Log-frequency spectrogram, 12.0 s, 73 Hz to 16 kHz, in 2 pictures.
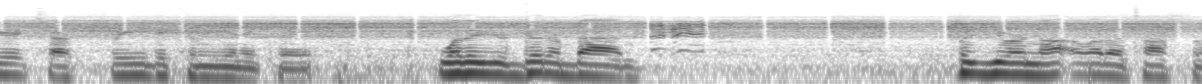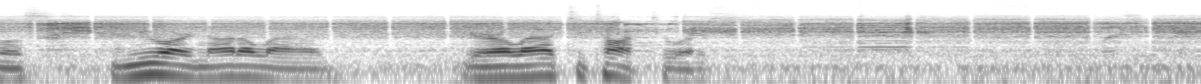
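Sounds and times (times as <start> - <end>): broken broadcast fragments: 0.0 - 12.0
radio static hiss: 0.0 - 12.0.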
